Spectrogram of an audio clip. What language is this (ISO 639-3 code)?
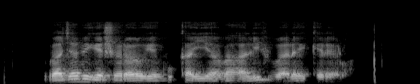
dav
